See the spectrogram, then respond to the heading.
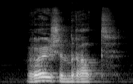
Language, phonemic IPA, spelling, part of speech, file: Dutch, /ˈrøzə(n)ˌrɑt/, reuzenrad, noun, Nl-reuzenrad.ogg
- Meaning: Ferris wheel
